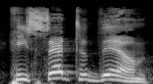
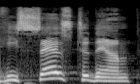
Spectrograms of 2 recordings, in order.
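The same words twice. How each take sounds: First: Said in the usual way. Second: Says given the weight, drawn out; stress on says. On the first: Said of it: "can actually be translated". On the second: Shown as a demonstration. A preacher showing the present tense in the verse, stressing says. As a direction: lean on the word says in he says to them. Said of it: "historical present tense".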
